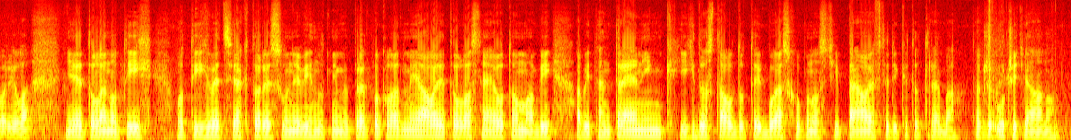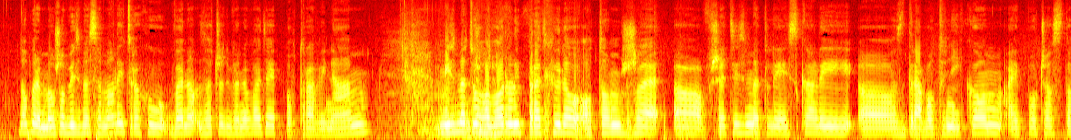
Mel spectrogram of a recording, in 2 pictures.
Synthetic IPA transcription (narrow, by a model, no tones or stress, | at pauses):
ɾilaɲɪɛjɛt̪ɔlɛnɔt̪iːx | ɔt̪iːɣʋɛt͡sɪaxkt̪ɔɾɛːsuːɲɛʋiɦnut̪niːmipɾɛt̪̚pɔklad̪mialɛjɛt̪ɔʋlasɲɛajɔt̪ɔmabiabit̪ɛnt̪ɾɛːniŋɡiɣd̪ɔst̪ald̪ɔt̪ɛjbɔjasxɔpnɔscipɾaːʋɛft̪ɛd̪ikɛc̚t̪ɔt̪ɾɛbat̪aɡʒɛʔuɾt͡ʃicɛanɔ | d̪ɔbɾɛmɔʒnɔbizmɛsamalit̪ɾɔxuʋɛnɔzat͡ʃaɟʋɛnɔʋaɟajpɔt̪ɾaʋinaːm | mizmɛt̪uɦɔʋɔɾilipɾɛt̪xʋiːʎɔʊʔɔt̪ɔmʒɛfʃɛt̪t͡sizmɛt̪lɪɛskalizd̪ɾaʋɔt̪ɲiːkɔma̰jpɔt͡ʃast̪ɔ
